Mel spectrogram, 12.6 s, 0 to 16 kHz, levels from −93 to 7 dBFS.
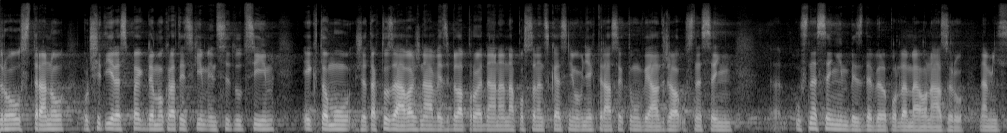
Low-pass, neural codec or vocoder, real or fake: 14.4 kHz; none; real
